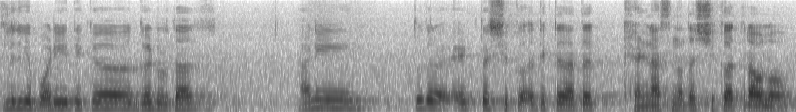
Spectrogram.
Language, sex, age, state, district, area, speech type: Goan Konkani, male, 30-45, Goa, Quepem, rural, spontaneous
